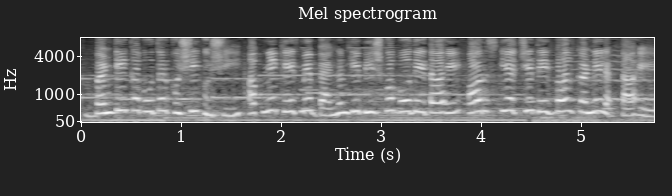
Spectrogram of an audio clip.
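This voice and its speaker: A woman's voice: very high voice, lively intonation, normal speed, over music. A woman narrating a scripted children's moral story as a storyteller.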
